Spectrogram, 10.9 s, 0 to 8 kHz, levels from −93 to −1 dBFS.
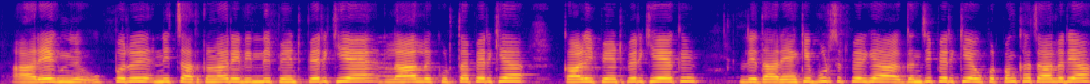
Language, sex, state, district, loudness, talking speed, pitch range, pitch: Hindi, female, Rajasthan, Churu, -15 LUFS, 215 wpm, 265-300 Hz, 285 Hz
